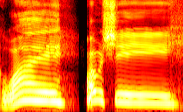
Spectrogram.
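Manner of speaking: slow, high-pitched drawn-out "why"; puzzled questioning. Real, not acted. Podcaster questions the villain's behavior to co-host, puzzled. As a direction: stretch it upward, baffled.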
